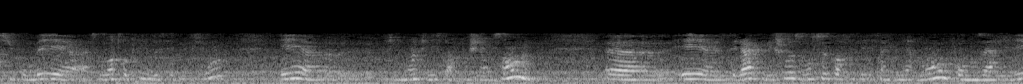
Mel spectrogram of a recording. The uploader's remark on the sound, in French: Désolés pour le bruit de fond de cet enregistrement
